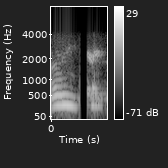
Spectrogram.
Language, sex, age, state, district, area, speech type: Santali, female, 18-30, Jharkhand, Seraikela Kharsawan, rural, conversation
